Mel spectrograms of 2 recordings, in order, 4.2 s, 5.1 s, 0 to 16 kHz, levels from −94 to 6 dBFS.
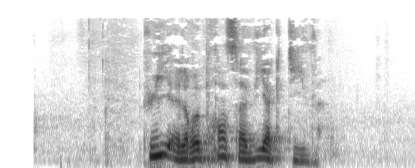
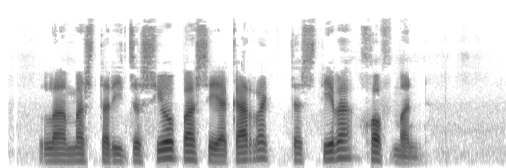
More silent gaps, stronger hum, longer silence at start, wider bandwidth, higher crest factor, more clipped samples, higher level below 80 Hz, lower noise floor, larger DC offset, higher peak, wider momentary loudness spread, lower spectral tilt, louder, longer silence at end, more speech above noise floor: neither; neither; first, 1.5 s vs 0.4 s; about the same, 11.5 kHz vs 11 kHz; second, 16 dB vs 22 dB; neither; first, -50 dBFS vs -66 dBFS; about the same, -65 dBFS vs -64 dBFS; neither; about the same, -2 dBFS vs -2 dBFS; first, 17 LU vs 9 LU; first, -7 dB/octave vs -4.5 dB/octave; first, -16 LUFS vs -23 LUFS; about the same, 1 s vs 0.9 s; first, 50 dB vs 41 dB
